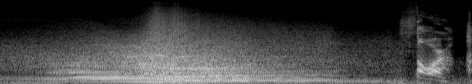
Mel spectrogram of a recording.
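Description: A 2013 Audi RS5 with a 4.2-liter V8 and seven-speed dual-clutch transmission accelerates hard, its engine note swelling to a loud roar and easing off, followed by a short voice.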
